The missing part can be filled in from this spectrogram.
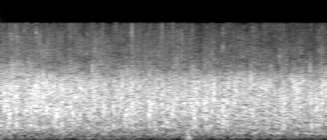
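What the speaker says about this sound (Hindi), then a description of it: "फिलहाल तालियां बजाइए इन सभी के लिए जोरदार तरीके से।" Steady applause from a university quiz show audience, dense and continuous for the whole stretch at a moderate level, with no talking over it.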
